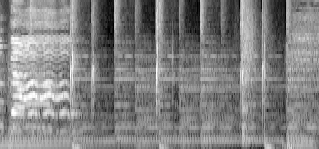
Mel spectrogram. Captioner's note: clapping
